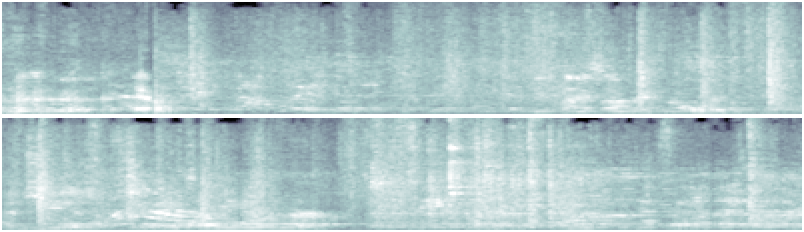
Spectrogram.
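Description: Men and women talk over one another close by.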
